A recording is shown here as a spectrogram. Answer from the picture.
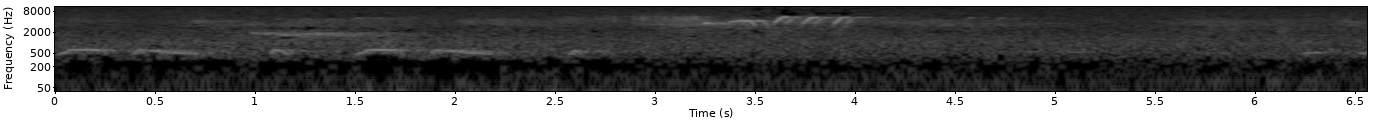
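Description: A bird calling in a series of short, low hoots, about two a second, that stop about two and a half seconds in. A brief high chirping trill from another bird follows a second later.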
